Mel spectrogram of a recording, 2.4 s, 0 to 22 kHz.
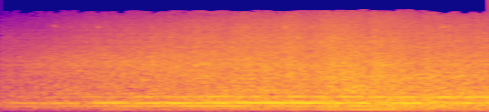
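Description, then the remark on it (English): A red electric bus arrives on a dark Budapest street in Hungary just after 5 p.m. on a chilly weeknight, a steady motor whine humming over broad road noise that swells in the first half second and then holds loud. “Executive Alpár Bódis stands on a dark Budapest street waiting for an electric bus. The red bus arrives.”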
